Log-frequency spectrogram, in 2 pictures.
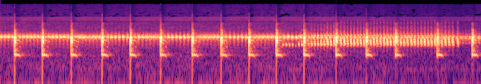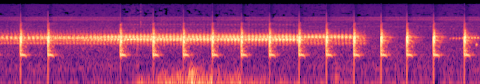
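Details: Night chorus of frogs, toads and treefrogs: steady clicking knocks about twice a second over a buzzing, pulsed trill that shifts in pitch midway, fades after twelve seconds, leaving isolated knocks.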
